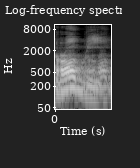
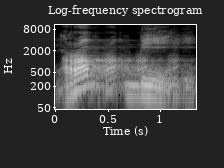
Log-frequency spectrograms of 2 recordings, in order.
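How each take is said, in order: First: The b sound is single and short. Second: The b sound is doubled and held. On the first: The speaker calls it wrong. "bukan Robi" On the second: The speaker calls it right. "Kemudian pada huruf ba"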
